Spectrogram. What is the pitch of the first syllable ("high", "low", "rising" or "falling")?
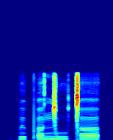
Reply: high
